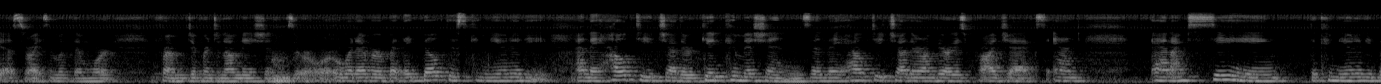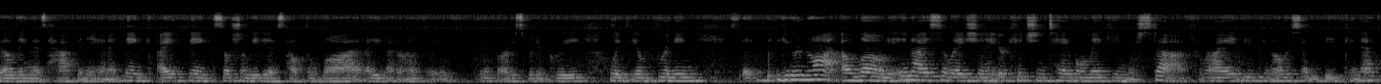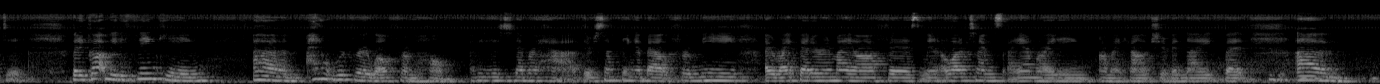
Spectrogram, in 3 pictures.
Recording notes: It was recorded in front of a live audience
